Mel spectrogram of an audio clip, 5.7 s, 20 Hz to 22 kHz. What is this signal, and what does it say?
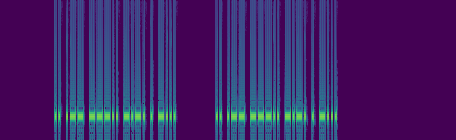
Morse code, heard as a keyed tone, about 47 wpm, 700 Hz. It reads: IW8CEB IW8CEB
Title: DXCC-100 Call Signs - 6 Characters - Repeated 2x - 50wpm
